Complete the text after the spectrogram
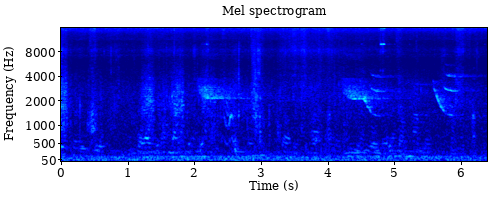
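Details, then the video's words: Young monkey Lucie wails for milk the mother rejected: three or four high descending squeals, each falling sharply then trailing off, mixed with background chatter and outdoor noise. "OhGod ! Ve-ryP-ity Lucie Cr-y Lou-dly Se-isures An-gry Mom cos Mom R-ej-ected Milk I Lo-vely Monkey"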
